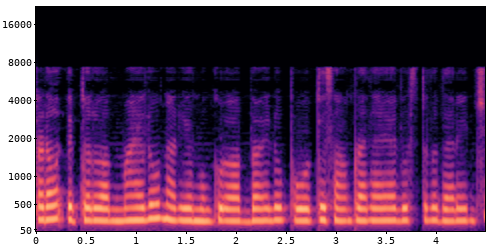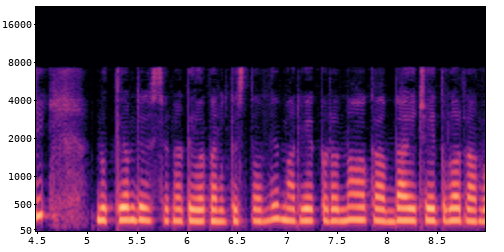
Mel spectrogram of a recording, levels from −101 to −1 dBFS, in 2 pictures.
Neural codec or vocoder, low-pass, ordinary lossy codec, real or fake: codec, 16 kHz, 1 kbps, FunCodec, trained on LibriTTS, 50 frames a second; 7.2 kHz; MP3, 64 kbps; fake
